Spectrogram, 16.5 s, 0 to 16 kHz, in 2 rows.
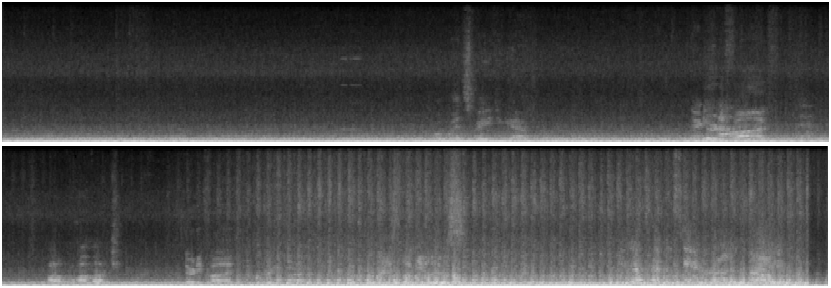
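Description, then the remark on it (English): A hot-rodded swamp boat engine roars loudly and continuously at 1,000 RPM, a deep droning rumble that swells into a harsher, louder roar partway through, with faint voices briefly audible beneath it. “It's 1,000 RPMs. We've been graced with a visit by …, founder of Missouri Wind. That was him with me. Commentary on the loudness of Swamp Boat.”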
